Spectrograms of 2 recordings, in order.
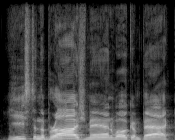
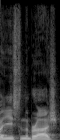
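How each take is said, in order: First: Drawn-out, louder, higher shout-out; big slow hype greeting; excited greeting. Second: Said in the usual way. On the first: Real, not acted. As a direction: call his name out like a host welcoming a regular. Greeting chat viewer by name.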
